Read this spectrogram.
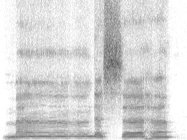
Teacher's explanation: And man dassaha, man, you are actually anticipating the pronunciation of the letter dal. So when you are pronouncing the nun, you are hiding it because your mouth is already making the shape of dal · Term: ikhfa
